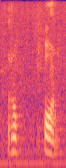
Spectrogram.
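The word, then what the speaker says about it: ろっぽん: तो रो और फिर छोटा त्सु रोप्पोन, रोप्पोन।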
